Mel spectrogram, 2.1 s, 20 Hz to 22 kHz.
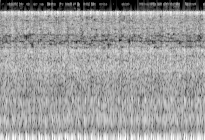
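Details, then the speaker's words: BMW airhead boxer twin after valve cover gasket, valve adjustment, timing and carb synchronization: even steady thumping just under 900 rpm (830–870), both cylinders pulling alike; balanced smooth idle after previously refusing to idle or rev. "from not wanting to idle what are not wanting to rev up to a perfect balanced part 8 30 840 850 something like that I like that sounds good runs really smoothly"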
